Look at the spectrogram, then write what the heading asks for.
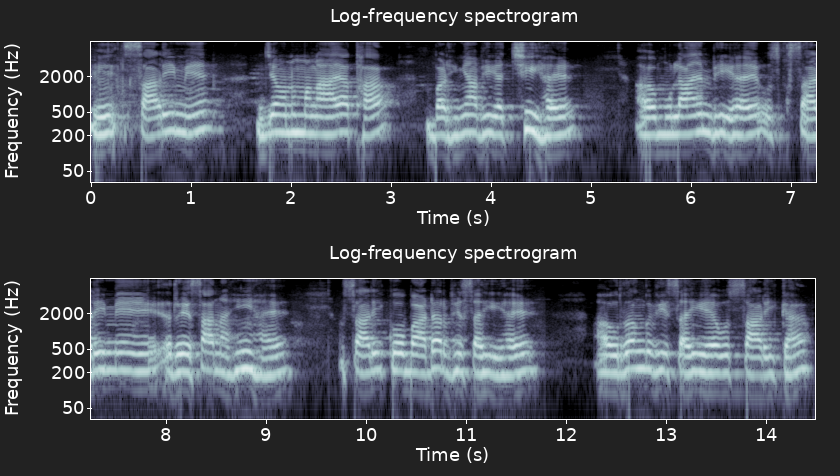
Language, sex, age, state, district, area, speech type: Hindi, female, 60+, Uttar Pradesh, Prayagraj, urban, spontaneous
